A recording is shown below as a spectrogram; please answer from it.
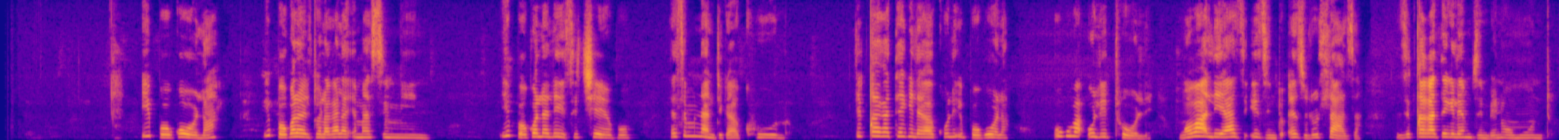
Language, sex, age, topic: North Ndebele, male, 25-35, health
